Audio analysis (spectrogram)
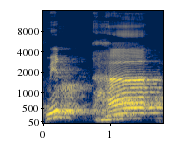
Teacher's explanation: nun mati bertemu ha dibaca jelas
